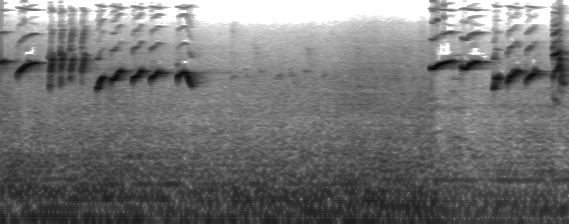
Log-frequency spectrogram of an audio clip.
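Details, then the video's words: Orange-headed thrush singing, played to encourage caged birds to sing under a cage cover or at dawn: a run of bright, rapid, repeated whistled notes, a short gap, then another burst of similar phrases. "Untuk Merangsang ANIS MERAH Berani Bunyi Dalam Krodong Ataupun Pada Pagi hari"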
